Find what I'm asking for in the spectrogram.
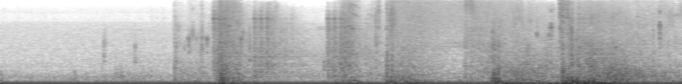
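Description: A Wardcliff Coil rocket launcher fires a volley in the Destiny video game, followed by a series of loud, broadband explosive bursts spread over several seconds above a low background drone.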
